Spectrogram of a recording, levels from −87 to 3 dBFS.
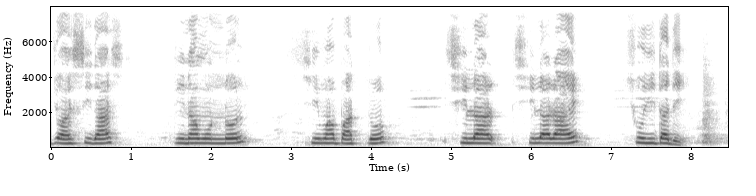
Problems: constant background noise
